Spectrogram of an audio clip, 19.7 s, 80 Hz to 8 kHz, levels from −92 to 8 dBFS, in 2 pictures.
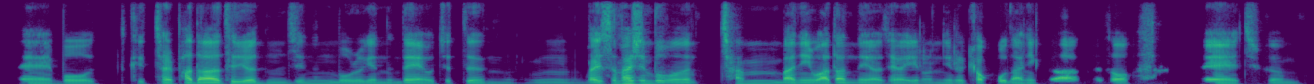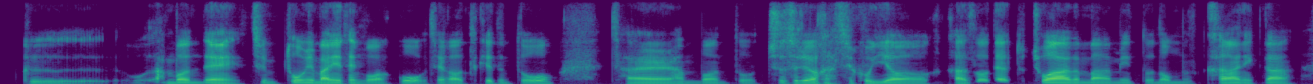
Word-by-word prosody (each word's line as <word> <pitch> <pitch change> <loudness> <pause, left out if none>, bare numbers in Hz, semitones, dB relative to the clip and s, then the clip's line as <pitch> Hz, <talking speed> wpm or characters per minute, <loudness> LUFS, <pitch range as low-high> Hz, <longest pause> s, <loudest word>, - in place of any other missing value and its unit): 네 95 -2 -3
뭐 95 -1 -4 0.3
그 - - -10
잘 105 - +1
받아들였는지는 120 +1 +2
모르겠는데 95 +1 -2
어쨌든 95 +1 -8
음 100 -2 -18
말씀하신 140 +8 +4
부분은 130 -3 -2 0.2
참 - - -2
많이 110 -8 -1
와닿네요, 95 -1 +1
제가 90 -1 -3
이런 95 +1 -8
일을 95 0 -7
겪고 - - -1
나니까. 90 0 -4 0.4
그래서 100 -1 -2 0.6
네 95 -2 +4
지금 100 -3 -10 0.2
그 110 - -9 0.7
뭐 - - -21
한번 125 -3 +2
네 90 -4 +5
지금 105 -2 -5
도움이 120 0 +3
많이 95 +2 +6
된 100 +1 -1
것 105 - -1
같고, 85 +1 -3
제가 100 -1 -2
어떻게든 95 +1 -6
또 155 - -2 0.4
잘 95 -1 0
한번 100 -2 -5
또 90 -1 -11
추스려 135 0 +2
가지고 105 - -4
이어가서 100 0 -1
내가 - - +2
또 - - -16
좋아하는 130 +1 +8
마음이 100 -1 -2
또 100 - -12
너무 95 +1 -6 0.2
강하니까 100 -1 +1
100 Hz, 320 characters per minute, -25 LUFS, 95-115 Hz, 0.7 s, 좋아하는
